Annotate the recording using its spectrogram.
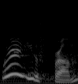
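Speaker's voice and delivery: put-on high, small Welsh little boy voice. Speaker retells a little boy on the speaker's lap asking a question; little boy's Welsh voice. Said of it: "in his little Welsh voice".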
